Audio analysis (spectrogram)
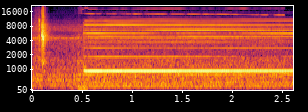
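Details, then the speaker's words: AIWA AD-F990 3-head cassette deck, after replacing NJM2043 chip on the Dolby auto-detect board: steady test tone over loud constant hiss on playback, worse than before; failing part not yet pinned down. "oh dear that's worse than before that's a familiar racket"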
